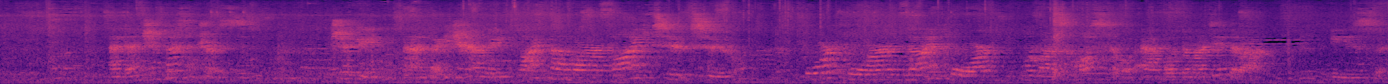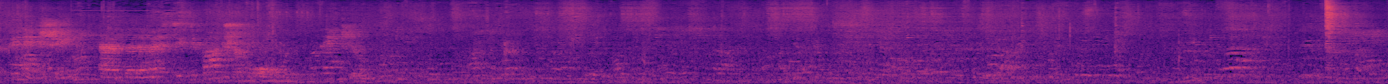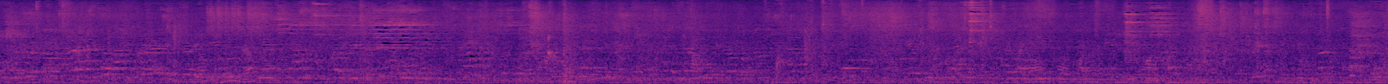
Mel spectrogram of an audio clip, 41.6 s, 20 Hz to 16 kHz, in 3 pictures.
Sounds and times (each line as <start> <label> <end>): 0.5 people talking 19.1
1.0 Announcements 2.6
3.2 Announcements 17.6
